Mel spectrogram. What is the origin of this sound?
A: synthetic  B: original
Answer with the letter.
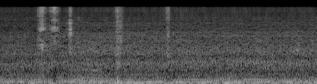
B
